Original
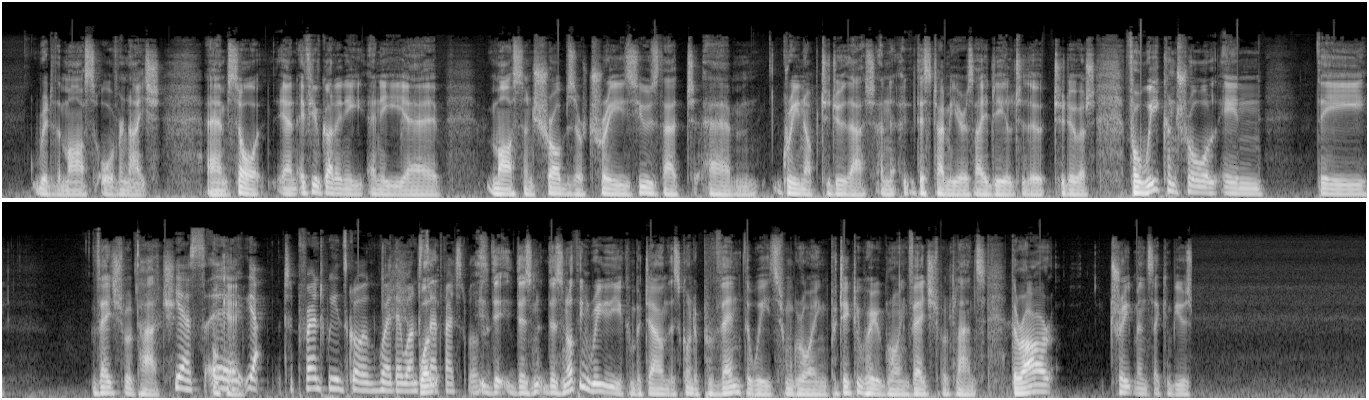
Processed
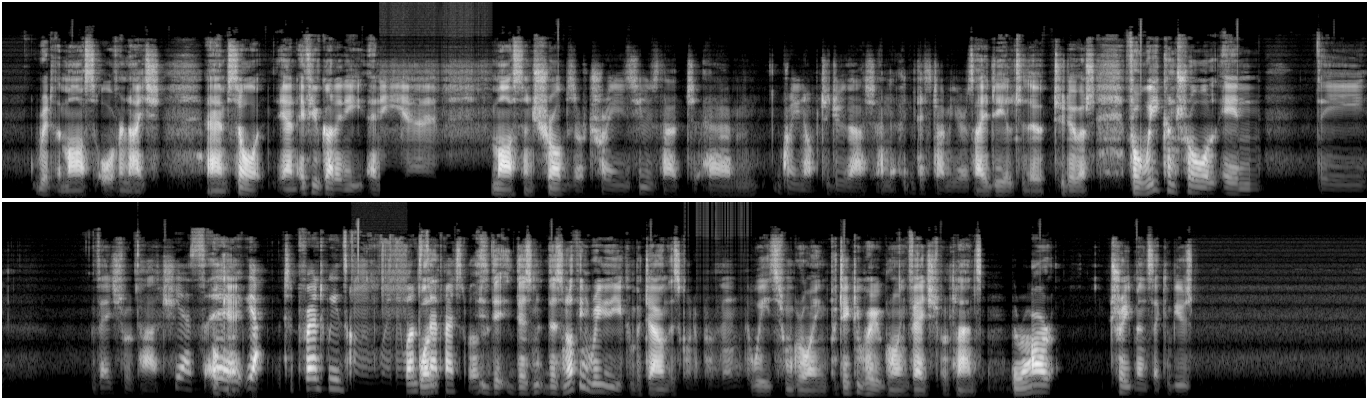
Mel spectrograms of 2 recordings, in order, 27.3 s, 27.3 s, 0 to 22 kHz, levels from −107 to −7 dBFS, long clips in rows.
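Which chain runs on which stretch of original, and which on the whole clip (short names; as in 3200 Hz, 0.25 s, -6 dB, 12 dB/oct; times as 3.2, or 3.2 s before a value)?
3.78–4.91 switching spikes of -24 dBFS + steep high-pass 1000 Hz + air absorption 210 m
5.63–9.7 compressor 12:1, threshold -25 dBFS + air absorption 210 m + Doppler distortion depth 0.33 ms
12.48–15.63 compressor 2.5:1, threshold -37 dBFS + notch 1200 Hz, Q 22
17.15–17.71 resonant high shelf 2200 Hz +6.5 dB, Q 3 + spectral compressor 10:1
20.47–21.14 band-pass 460 Hz, Q 2.5 + crackle 60/s -49 dBFS + spectral compressor 10:1
23.44–23.96 running mean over 51 samples + tilt -2 dB/oct + comb 5.4 ms, depth 39%
whole clip: spectral noise reduction 12 dB; HPF 670 Hz 24 dB/oct; comb 1.4 ms, depth 74%; gain +4.5 dB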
